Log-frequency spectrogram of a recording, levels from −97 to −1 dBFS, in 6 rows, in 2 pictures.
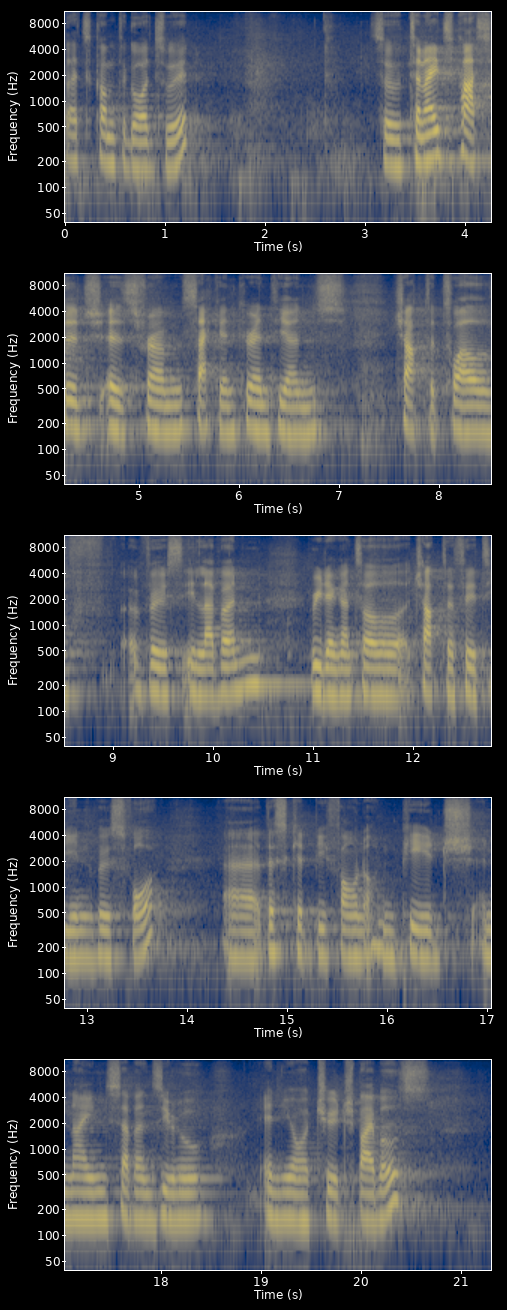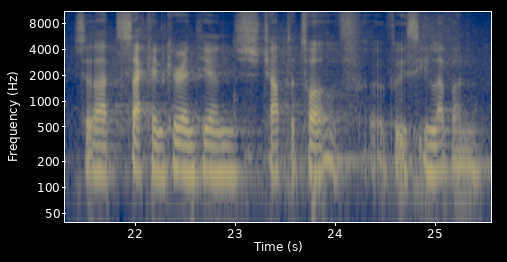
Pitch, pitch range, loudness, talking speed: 160 Hz, 155-180 Hz, -28 LUFS, 100 wpm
